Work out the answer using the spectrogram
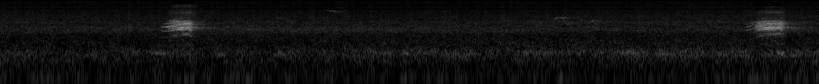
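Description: A wild bird giving two short, sharp calls about six seconds apart, over a faint steady forest background.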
